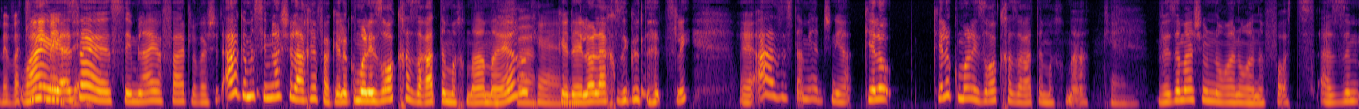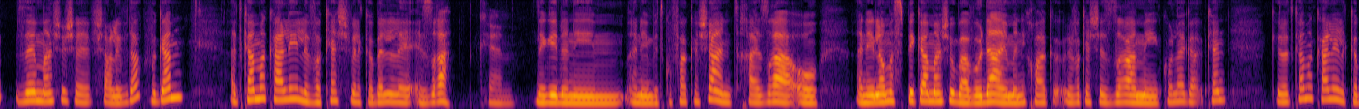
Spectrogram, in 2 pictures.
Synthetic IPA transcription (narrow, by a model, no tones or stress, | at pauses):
mevwajezesimlajafaːtloveʃetʔaɡamasimlaʃelaaχjafakiilukmo̞lizʁokχazaʁathamaχmaamaɦeʁke̞dejlo̞leaχzikotaet͡sli | ʔazestamjadʃnijakiiːlu | kiilukmo̞lizʁo̞kχazaʁathamaχma̰ʔak | vezemaʃuno̞ʁano̞ʁanafo̞t͡sazezemaʃuʃe̞ːfʃaʁlivdo̞kve̞ɡam | adkamakalile̞vake̞ʃvele̞kabe̞leʔezʁa | kʰe | naɡidanianibetkufakaʃaːnit͡sʁi̥χae̞zʁao̞ | anilo̞maspikamaʃubeavo̞daimaniχolale̞vakeʃezʁamiko̞leɡaken | kiiluad̚kamakalile̞ka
